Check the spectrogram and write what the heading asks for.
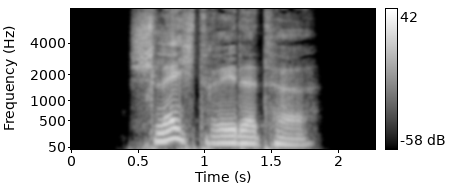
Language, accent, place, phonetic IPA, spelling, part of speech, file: German, Germany, Berlin, [ˈʃlɛçtˌʁeːdətə], schlechtredete, verb, De-schlechtredete.ogg
- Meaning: inflection of schlechtreden: 1. first/third-person singular dependent preterite 2. first/third-person singular dependent subjunctive II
